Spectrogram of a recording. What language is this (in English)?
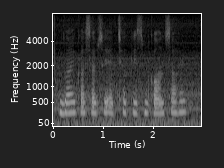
Magahi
